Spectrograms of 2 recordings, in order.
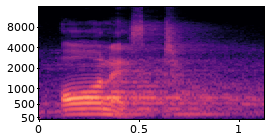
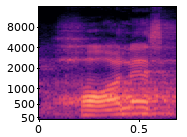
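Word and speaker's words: honest: देखिए, ऑनेस्ट, ऑनेस्ट, ऑनेस्ट, ठीक है. हॉनेस्ट नहीं बोल रहे हम, इसको ह नहीं बोल रहे, इसको बोल रहे हैं ओ, ऑनेस्ट.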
